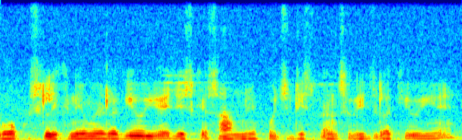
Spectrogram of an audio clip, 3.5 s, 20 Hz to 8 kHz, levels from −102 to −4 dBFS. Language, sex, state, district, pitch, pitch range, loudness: Hindi, male, Uttar Pradesh, Lucknow, 130 Hz, 125-135 Hz, -17 LUFS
